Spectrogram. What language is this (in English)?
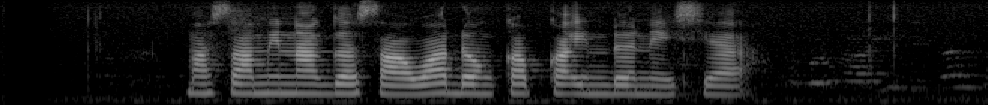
Sundanese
